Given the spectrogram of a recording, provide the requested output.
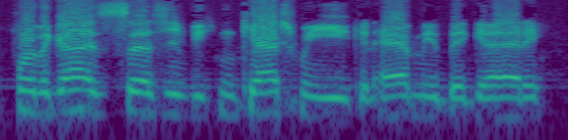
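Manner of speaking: ordinary talk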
